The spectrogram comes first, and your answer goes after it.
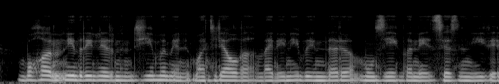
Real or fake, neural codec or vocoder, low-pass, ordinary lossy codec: fake; autoencoder, 22.05 kHz, a latent of 192 numbers a frame, VITS, trained on many speakers; none; none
